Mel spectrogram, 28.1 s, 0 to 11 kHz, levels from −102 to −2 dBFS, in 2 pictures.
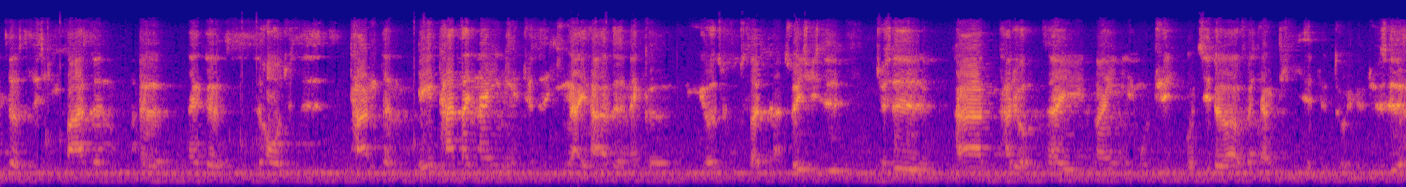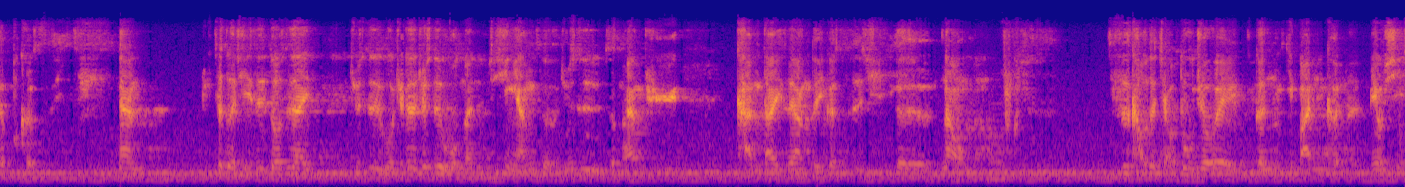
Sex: male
